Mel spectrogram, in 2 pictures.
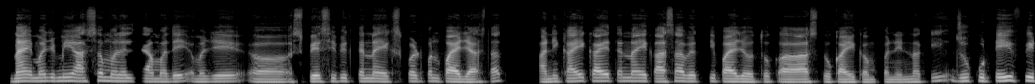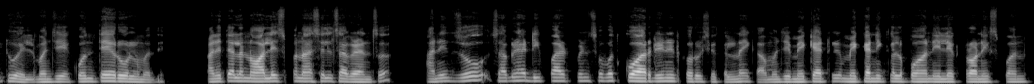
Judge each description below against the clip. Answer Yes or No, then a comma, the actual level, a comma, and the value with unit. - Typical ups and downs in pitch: Yes, average, 3.3 semitones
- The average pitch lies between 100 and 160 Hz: Yes, medium, 140 Hz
